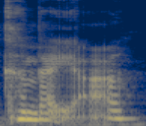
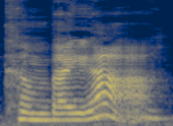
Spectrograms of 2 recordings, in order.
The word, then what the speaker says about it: Kumbaya: man named h wiley the chorus was actually come by here which in the gula's creole accent sounds like kumbaya so over time the pronunciation transformed into what we know today as kumbaya the hymn was a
